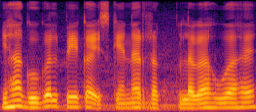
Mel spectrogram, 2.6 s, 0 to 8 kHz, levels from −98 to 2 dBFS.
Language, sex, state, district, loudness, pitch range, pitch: Hindi, male, Jharkhand, Ranchi, -14 LUFS, 120-135 Hz, 125 Hz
